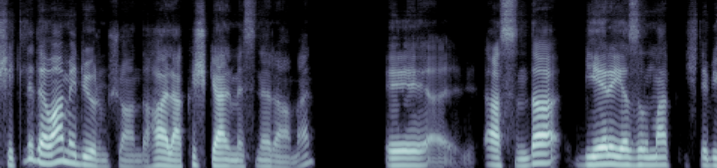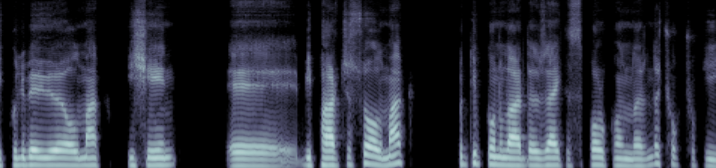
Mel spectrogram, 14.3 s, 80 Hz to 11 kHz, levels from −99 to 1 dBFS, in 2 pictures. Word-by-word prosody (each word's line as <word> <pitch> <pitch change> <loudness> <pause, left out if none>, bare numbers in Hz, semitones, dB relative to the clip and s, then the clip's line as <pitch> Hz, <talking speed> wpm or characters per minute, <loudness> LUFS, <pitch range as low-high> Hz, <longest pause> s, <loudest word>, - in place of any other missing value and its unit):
şekilde 215 - -5
devam 190 +2 +6
ediyorum 140 -10 -1
şu 120 - -14
anda 110 0 -12
hâlâ 130 -4 +3
kış 150 +1 -6
gelmesine 120 -2 -1
rağmen. 100 - -11 0.7
Eee, 135 0 -1 0.3
aslında 150 +4 +2
bir 150 +1 -5
yere 160 +2 +7
yazılmak, 145 -1 +1
işte, 140 -1 -10
bir 135 - -4
kulübe 140 +1 0
üye 140 0 +2
olmak, 135 0 -1 0.3
bir 140 - -5
şeyin, 140 +2 -1 0.5
eee, 125 -1 -3
bir 140 - -4
parçası 140 +4 +1
olmak 160 +3 +1 0.5
bu 155 - -6
tip 170 -1 -5
konularda 140 -3 +2
özellikle 135 0 -1
spor 145 +3 -4
konularında 130 +3 -5
çok 155 -2 -15
çok 135 -1 -23
iyi 125 -1 -5
140 Hz, 140 wpm, -23 LUFS, 130-150 Hz, 0.7 s, yere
